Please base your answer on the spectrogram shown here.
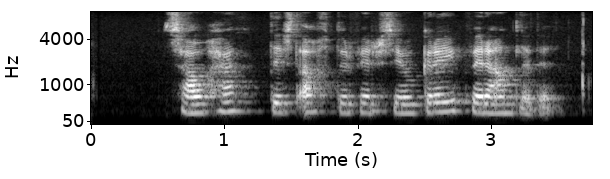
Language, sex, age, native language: Icelandic, female, 13, Icelandic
